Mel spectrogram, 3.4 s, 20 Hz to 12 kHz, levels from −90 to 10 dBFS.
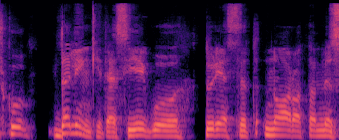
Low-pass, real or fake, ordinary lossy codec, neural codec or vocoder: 10.8 kHz; real; AAC, 32 kbps; none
